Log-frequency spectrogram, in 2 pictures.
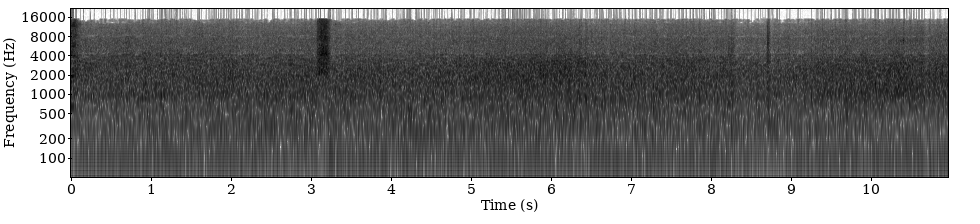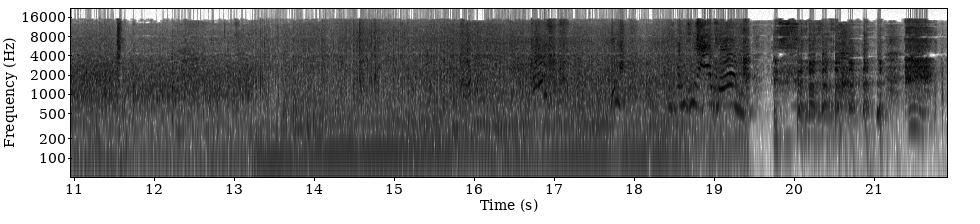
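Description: Steady road traffic noise with a low hum. About thirteen seconds in, a Porsche 911 Targa 4S's flat-six engine starts to pull away, its note climbing in pitch as it accelerates, then it cuts off suddenly near the end.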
